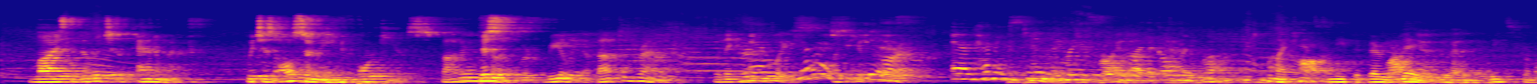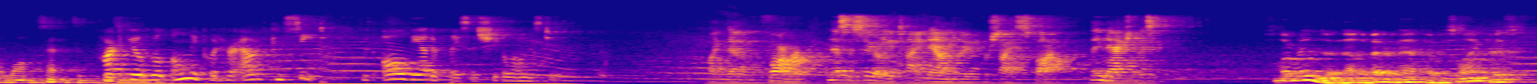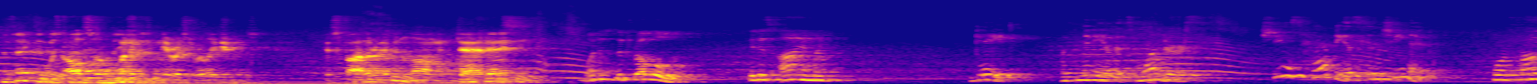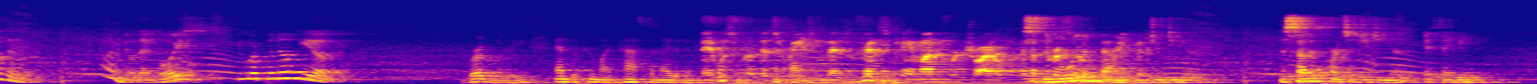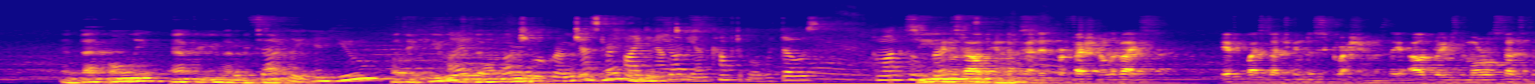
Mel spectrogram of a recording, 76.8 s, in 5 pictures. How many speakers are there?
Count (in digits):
9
